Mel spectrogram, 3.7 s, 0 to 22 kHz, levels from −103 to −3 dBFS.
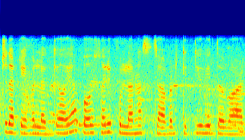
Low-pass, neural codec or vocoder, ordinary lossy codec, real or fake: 7.2 kHz; none; Opus, 24 kbps; real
